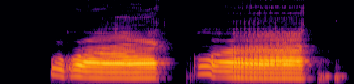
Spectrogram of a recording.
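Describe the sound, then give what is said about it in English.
A person imitates a swan call with two long, wavering, moaning vocal cries, each about a second long, with a rising start and a steady, harmonic-rich middle, followed by a short grunt at the end. “Perhaps we better call those swans over. Dear Lord, I've got to do my swan call.”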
